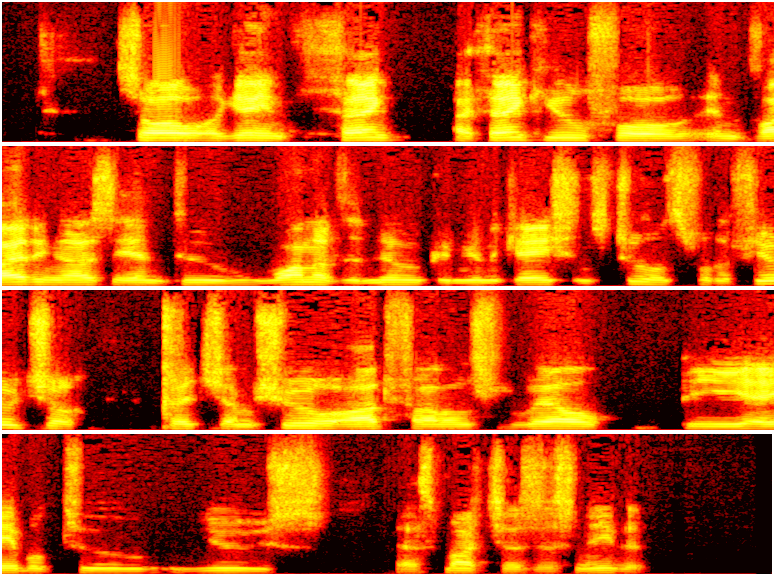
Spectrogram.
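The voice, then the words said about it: Dutch accent. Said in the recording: “You have an accent that I think that a few people probably noticed. I noticed it right away ... Originally, you're Dutch, yes?”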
